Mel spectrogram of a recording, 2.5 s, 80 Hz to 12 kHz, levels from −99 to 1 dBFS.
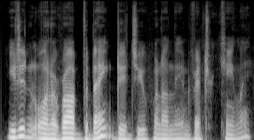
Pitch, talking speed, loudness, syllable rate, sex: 120 Hz, 330 wpm, -17 LUFS, 7.3 syllables/s, male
